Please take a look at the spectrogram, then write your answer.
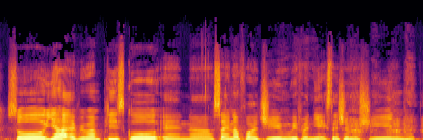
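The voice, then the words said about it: Singaporean English accent. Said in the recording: “I'm loving hearing this Singaporean accent. It's so refreshing. ... I love the Malaysian Singapore accent.”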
